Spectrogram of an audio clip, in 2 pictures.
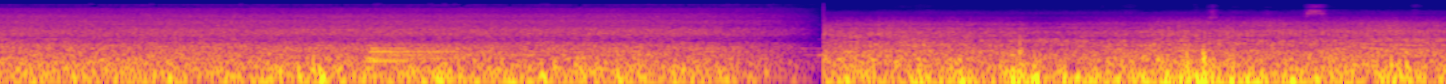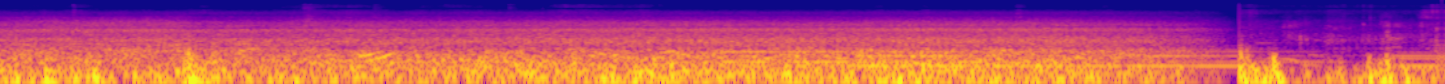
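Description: A large waterfall roars and thunders close by.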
